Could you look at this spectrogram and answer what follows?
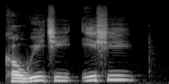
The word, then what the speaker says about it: Koichi Ishii: Even Elden Ring doesn't make you lose a level from repeated deaths, but according to game director Koichi Ishii, hopefully I'm pronouncing that right, I actually pronounced that wrong. – Hold up. – My bad, I butchered your name. I know how to pronounce your name. Koichi Ishii. Now, Ishii, I might have messed up, but Koichi, that's your name. I know it's Koichi. They deliberately put that, the game director said they deliberately put this mechanic in the game.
